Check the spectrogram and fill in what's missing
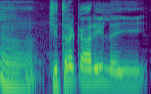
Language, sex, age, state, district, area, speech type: Punjabi, male, 45-60, Punjab, Faridkot, urban, spontaneous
